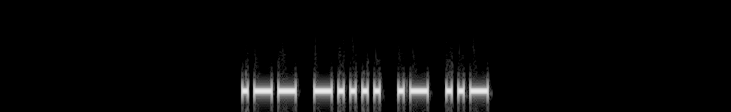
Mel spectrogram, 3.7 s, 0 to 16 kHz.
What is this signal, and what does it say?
Morse code, heard as a keyed tone, about 40 wpm, 700 Hz. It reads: W6AU
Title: USA Call Signs - 4 Characters - Repeated 2x - 40wpm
